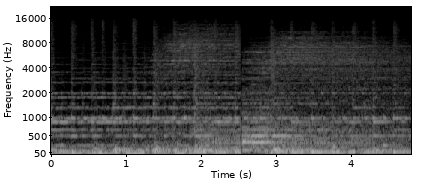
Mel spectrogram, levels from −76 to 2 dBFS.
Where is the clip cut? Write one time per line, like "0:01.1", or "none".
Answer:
0:02.4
